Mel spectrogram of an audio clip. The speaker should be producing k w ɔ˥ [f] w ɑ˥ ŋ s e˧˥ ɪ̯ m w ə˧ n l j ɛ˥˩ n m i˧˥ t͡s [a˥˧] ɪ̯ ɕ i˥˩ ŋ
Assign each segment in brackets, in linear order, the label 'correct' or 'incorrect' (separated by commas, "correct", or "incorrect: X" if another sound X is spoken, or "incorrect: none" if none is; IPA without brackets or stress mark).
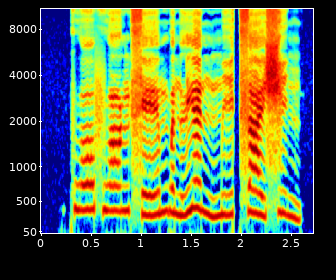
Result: correct, correct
